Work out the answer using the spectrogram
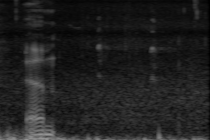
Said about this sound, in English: I'm being pecked by the other three hens. I've got no treats left for you, I'm afraid, girls, but they seem pretty happy to be pecking my shins and my boots.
